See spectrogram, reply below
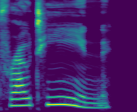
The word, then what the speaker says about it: protein: 자, 모음 부분은요. prow 이렇게 이중 모음화 시켜주시면 좋아요. prow 그다음 protein. 여긴 장음화 시켜주시면 좋아요. 그래서 protein, protein 이겁니다.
